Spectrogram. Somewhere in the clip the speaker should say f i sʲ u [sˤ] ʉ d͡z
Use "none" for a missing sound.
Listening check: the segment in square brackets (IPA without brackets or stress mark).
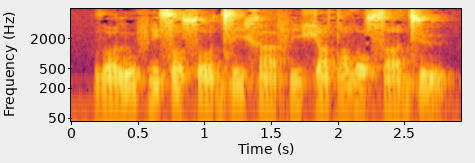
sˤ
